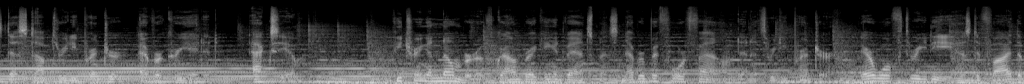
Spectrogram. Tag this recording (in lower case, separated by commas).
music, speech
